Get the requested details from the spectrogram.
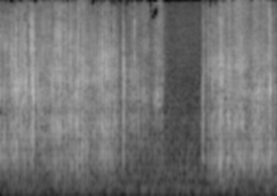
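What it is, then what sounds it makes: Plastic rhinestone sticker sheet. Fingernails scratch quickly across a large plastic rhinestone sticker sheet of rainbow acrylic gems lying flat. The result is a dense, bright, crackling rasp that fades briefly, goes nearly silent for about half a second, then resumes just as busily.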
